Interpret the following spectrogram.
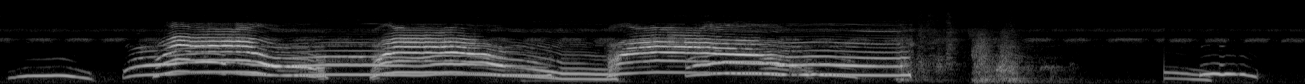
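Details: Feral cat in a territorial clash with a black cat on a Philippine farm: loud rising-and-wavering caterwauls in three long bouts, then a scuffle of noisy bursts, followed by shorter quieter moans; a steady insect hum persists.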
